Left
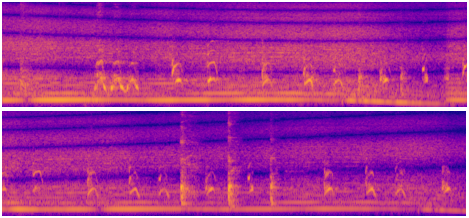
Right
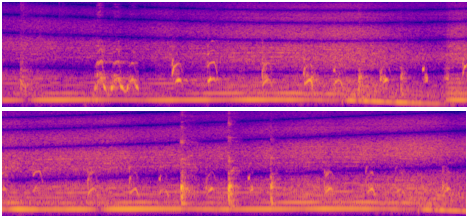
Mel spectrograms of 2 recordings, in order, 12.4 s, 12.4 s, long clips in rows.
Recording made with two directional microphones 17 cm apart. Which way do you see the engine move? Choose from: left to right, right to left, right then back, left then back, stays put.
left to right.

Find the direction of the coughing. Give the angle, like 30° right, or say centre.
10° right.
